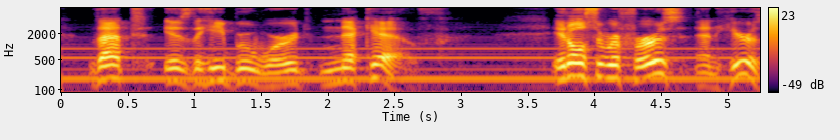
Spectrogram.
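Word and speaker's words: neqev: This is the Hebrew word nekev. Nekev, if you're trying to write it down and spell it out, that's N as in Nancy, E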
